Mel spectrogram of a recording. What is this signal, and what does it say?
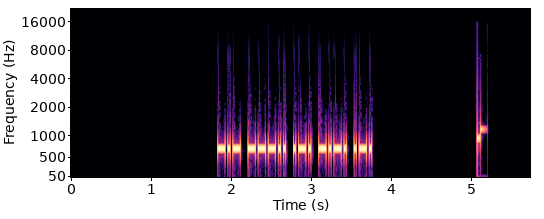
Morse code, heard as a keyed tone, about 37 wpm, 700 Hz. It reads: K8RCR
